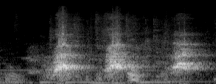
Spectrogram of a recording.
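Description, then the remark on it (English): A dog, Frankie Dog, barks three times in a steady rhythm, each bark sharp and fairly loud, with a low background hum between them. “I'd like to welcome the special guest, Barker, for the evening.”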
